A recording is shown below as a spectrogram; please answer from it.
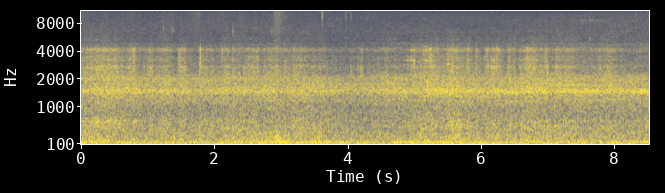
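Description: Steady, even rumble of dense motorbike traffic, heard from a moving bike: engines and road noise blended into one constant din.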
